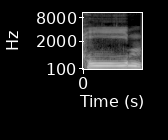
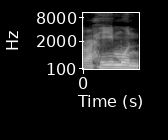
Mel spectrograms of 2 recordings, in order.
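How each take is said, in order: First: The word ends on a silent m consonant. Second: The word ends with an added vowel ending. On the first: The speaker calls it right. "harus kita sukunkan" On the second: The speaker calls it wrong.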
